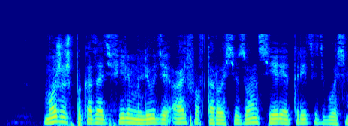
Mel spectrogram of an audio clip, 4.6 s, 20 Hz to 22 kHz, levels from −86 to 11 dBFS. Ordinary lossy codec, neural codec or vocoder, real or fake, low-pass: MP3, 32 kbps; none; real; 7.2 kHz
